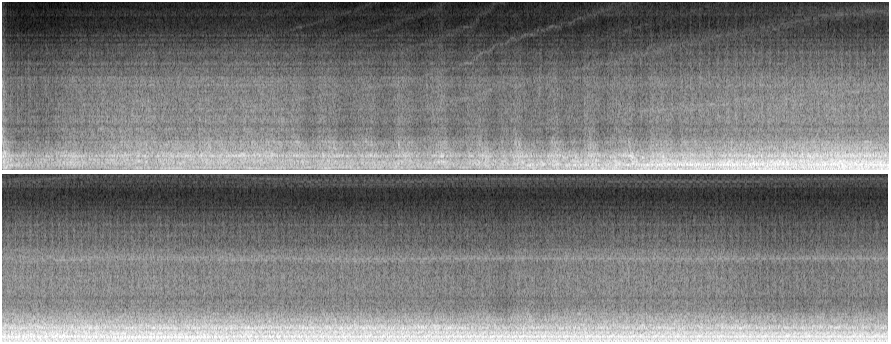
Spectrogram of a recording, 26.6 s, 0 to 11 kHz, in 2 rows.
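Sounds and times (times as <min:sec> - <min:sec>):
washing machine spin cycle: 0:00.0 - 0:26.5.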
